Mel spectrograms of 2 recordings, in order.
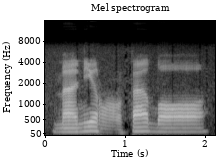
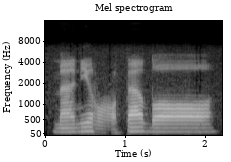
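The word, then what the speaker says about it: مَنِ ارْتَضَىٰ: Simpelnya atau mudahnya, apabila kita melihat atau membaca huruf ra sakinah dan sebelumnya ada hamzah wasal, maka dipastikan ra tersebut dibaca dengan tebal. Manirtada, manirtada.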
